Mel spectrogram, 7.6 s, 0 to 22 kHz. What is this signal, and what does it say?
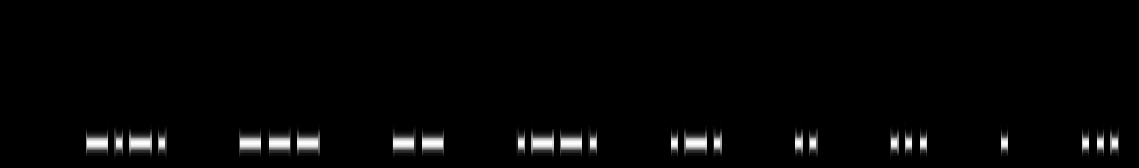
Morse code, heard as a keyed tone, about 25 wpm, spaced as for 13 wpm, 600 Hz. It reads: COMPRISES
